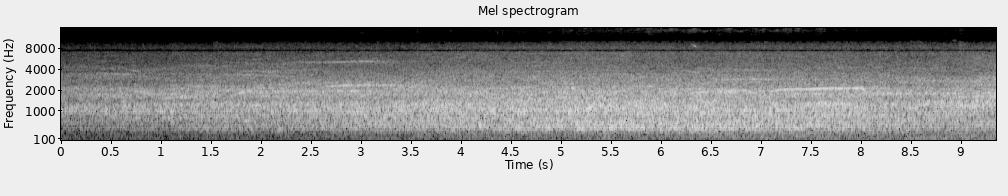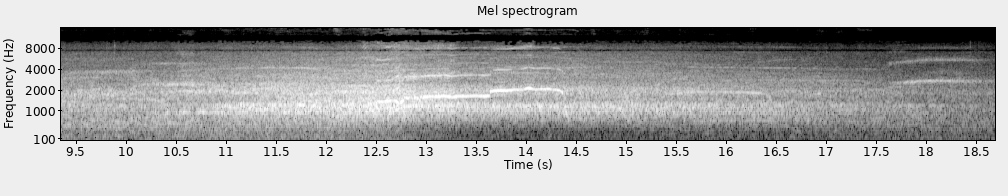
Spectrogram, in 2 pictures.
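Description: Arena crowd cheering and screaming. It swells to its loudest about two-thirds of the way through, with single high screams rising above the roar, then eases off near the end.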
